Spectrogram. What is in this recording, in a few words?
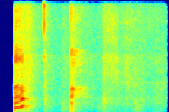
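"la4", Mandarin Chinese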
